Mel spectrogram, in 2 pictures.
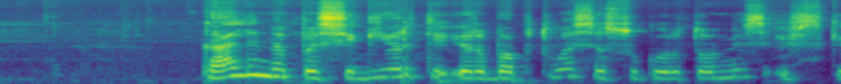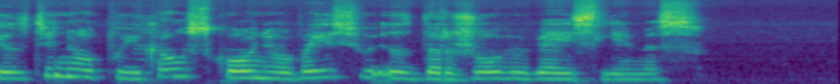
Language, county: Lithuanian, Kaunas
